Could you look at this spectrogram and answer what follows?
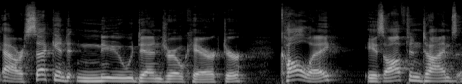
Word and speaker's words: Collei: l-e-i in france in in the french is pronounced lay i'm going with kalei now the last name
